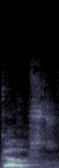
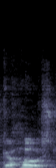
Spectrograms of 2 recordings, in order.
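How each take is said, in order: First: The h is silent after the g. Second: The h is sounded after the g. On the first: This is how people say it now. "instead of Ghost" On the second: This is how it was once pronounced. "once upon a time, Gahost was pronounced Gahost"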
